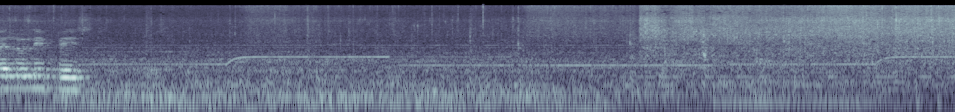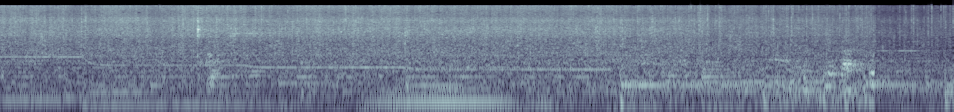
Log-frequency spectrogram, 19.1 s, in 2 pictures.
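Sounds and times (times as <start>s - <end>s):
onions sizzling in oil: 0.0s - 19.0s
soft background music: 0.0s - 19.0s.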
